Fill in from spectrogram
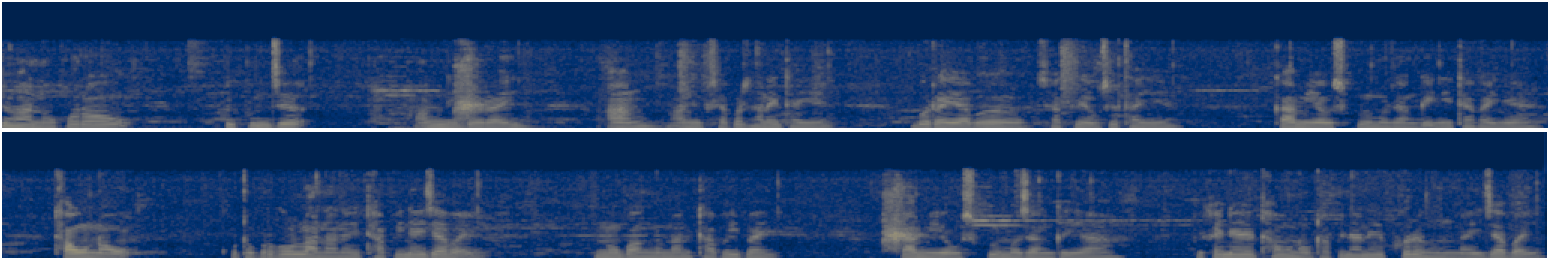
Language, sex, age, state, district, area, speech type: Bodo, female, 45-60, Assam, Kokrajhar, urban, spontaneous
